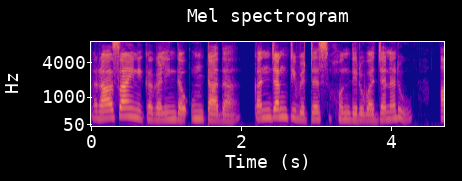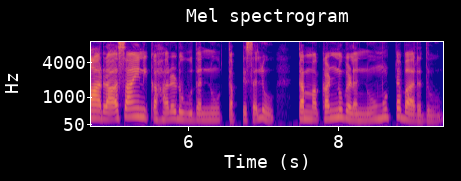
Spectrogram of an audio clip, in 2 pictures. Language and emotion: Kannada, neutral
